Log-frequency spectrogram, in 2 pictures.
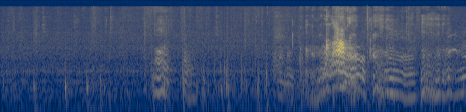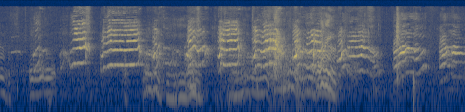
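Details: Blenheim Cavalier King Charles Spaniel puppies from a litter of five born at New Year, newly moved to a bigger pen. Quiet at first, then a rising chorus of overlapping high, wavering whines and squeaky yips, dense toward the end.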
